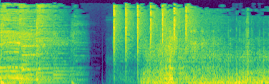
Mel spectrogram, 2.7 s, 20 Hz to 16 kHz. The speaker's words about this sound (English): Hear that? Sugardale Bacon's been making Saturday morning sizzle since 1920. Because Sugardale isn't just some run-of-the-griddle bacon. It's slow-smoked with applewood and hickory to achieve the perfect balance of sweet and savory.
